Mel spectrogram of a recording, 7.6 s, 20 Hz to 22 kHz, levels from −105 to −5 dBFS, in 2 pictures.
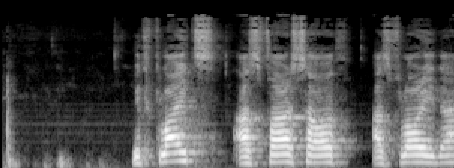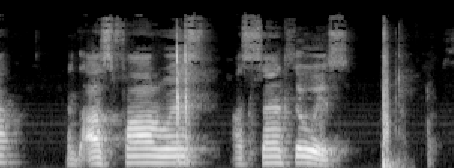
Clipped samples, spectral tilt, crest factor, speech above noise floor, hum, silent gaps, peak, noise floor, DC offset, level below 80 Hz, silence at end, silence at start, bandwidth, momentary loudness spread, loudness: under 0.1%; -5.5 dB/octave; 18 dB; 43 dB; none; none; 0 dBFS; -59 dBFS; under 0.1%; -50 dBFS; 0.5 s; 0.05 s; 15 kHz; 18 LU; -17 LUFS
